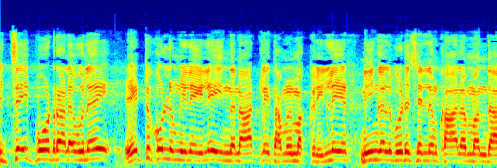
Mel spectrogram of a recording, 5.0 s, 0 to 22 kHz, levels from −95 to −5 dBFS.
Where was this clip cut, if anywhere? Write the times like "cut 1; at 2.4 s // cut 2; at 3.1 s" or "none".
cut 1; at 1.1 s // cut 2; at 3.5 s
